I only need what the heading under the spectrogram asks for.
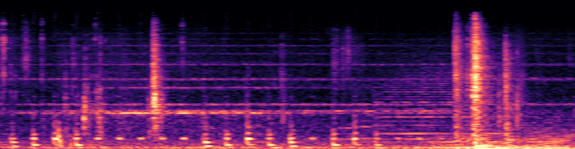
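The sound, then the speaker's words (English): A door being unlocked and opened is heard as a single solid thunk near the end, after soft, rhythmic low thumping over a faint, steady hum. “She unlocks a door and enters it.”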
